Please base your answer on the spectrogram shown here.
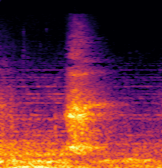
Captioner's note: gasps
